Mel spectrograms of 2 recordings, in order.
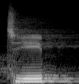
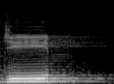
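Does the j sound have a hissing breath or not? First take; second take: hissing; no hiss. First: The j sound carries a hissing breath. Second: The j sound has no hissing breath. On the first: The speaker calls it wrong. "jim ini nggak boleh" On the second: The speaker calls it right. "tapi jim"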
